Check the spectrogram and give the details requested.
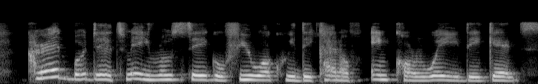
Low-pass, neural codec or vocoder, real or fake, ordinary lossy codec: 7.2 kHz; codec, 24 kHz, 0.9 kbps, WavTokenizer, small release; fake; none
